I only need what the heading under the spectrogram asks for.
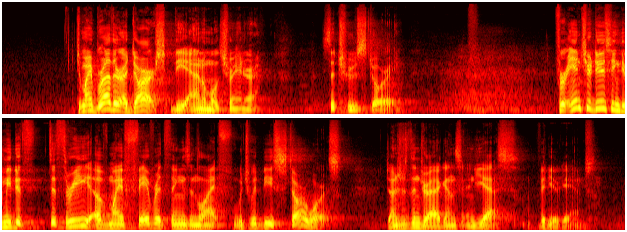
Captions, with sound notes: To my brother Adarsh the animal trainer. It's a true story. (audience laughing) For introducing to me the three of my favorite things in life, which would be Star Wars, Dungeons and Dragons and yes, video games.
